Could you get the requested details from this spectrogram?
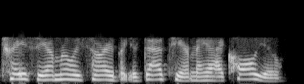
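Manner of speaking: usual speaking voice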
